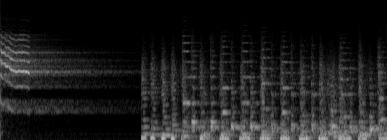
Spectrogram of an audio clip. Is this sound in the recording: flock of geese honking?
no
